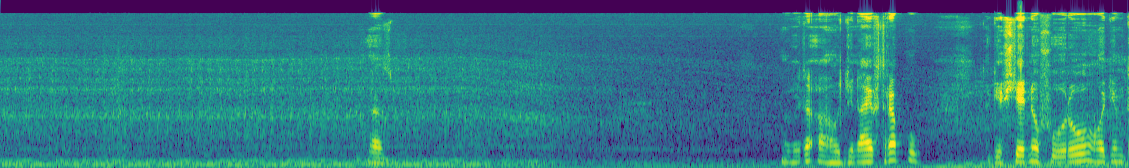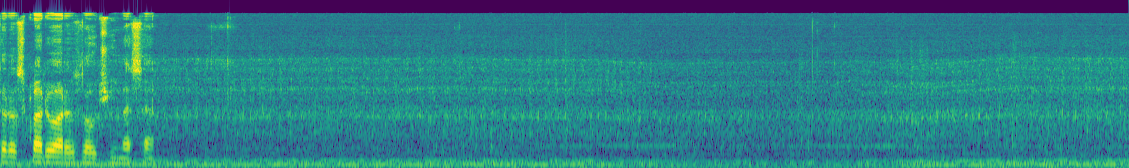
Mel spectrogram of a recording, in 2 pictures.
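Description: A tractor engine hums steadily at low pitch.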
